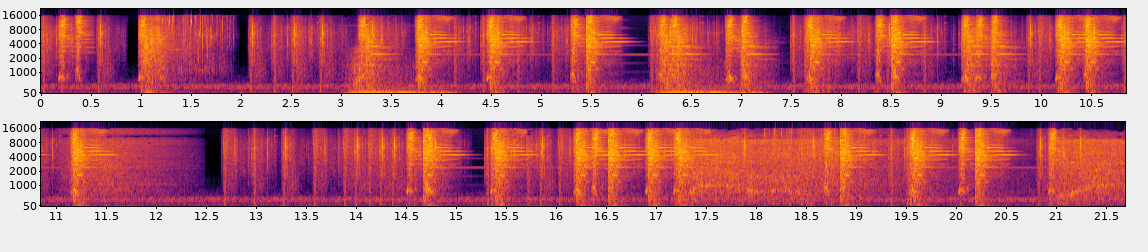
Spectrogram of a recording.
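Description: Sword blows clash and slash in quick bursts.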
